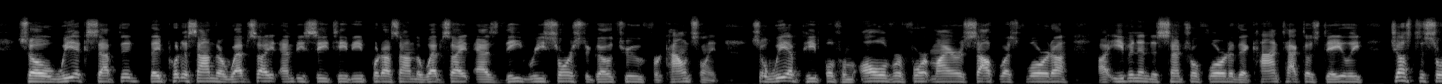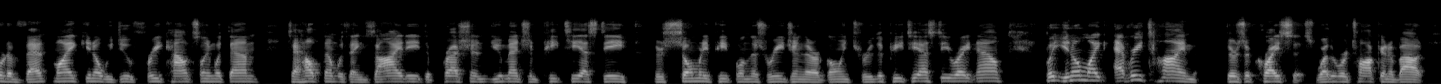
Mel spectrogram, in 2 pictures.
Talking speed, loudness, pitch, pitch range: 200 wpm, -28 LUFS, 130 Hz, 125-140 Hz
